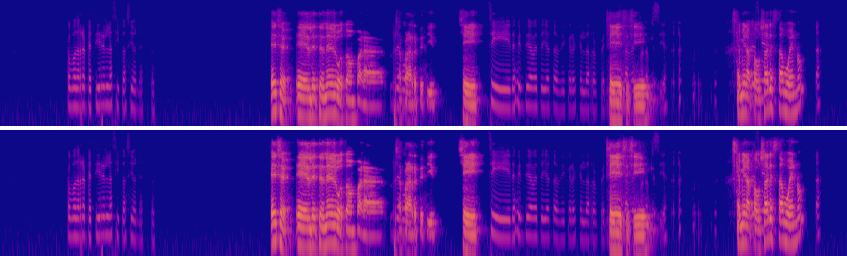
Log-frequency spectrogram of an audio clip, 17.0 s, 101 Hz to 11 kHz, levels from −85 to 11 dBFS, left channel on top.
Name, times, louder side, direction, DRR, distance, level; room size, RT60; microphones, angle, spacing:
voice 1, 1.3-3.1 7.8-8.6 9.8-13.3 13.8-13.9 14.5-15.5 16.3-16.4, equal, 5° right, 2.5 m, -45 dB
voice 2, 5.4-7.7 8.0-8.8 9.2-9.6 12.1-13.1 14.6-16.1, right 4 dB, 50° right, 1.0 m, -27 dB
head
